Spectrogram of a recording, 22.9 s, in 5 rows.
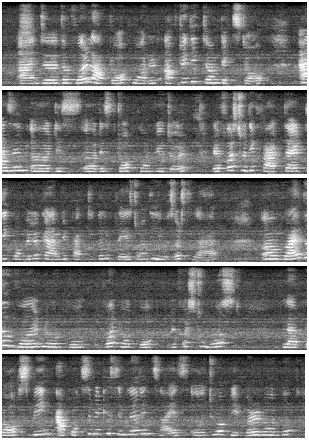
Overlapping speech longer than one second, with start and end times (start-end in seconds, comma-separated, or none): none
